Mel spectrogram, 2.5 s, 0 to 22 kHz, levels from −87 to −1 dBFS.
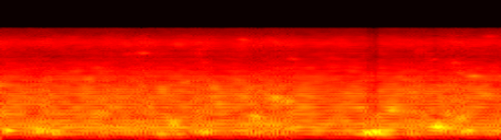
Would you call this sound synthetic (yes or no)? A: yes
